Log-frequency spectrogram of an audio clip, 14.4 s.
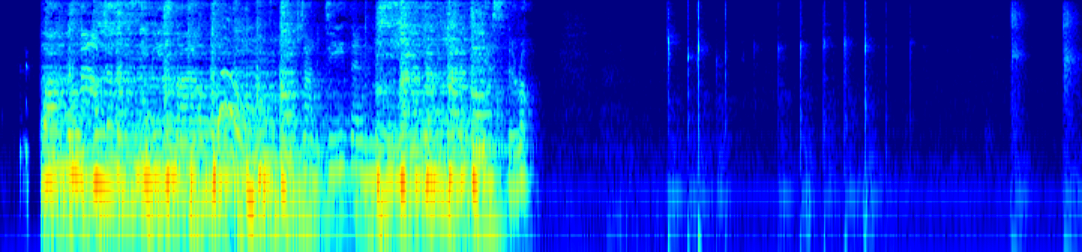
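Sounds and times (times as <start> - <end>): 
cartoon theme music: 0.6 - 6.7.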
